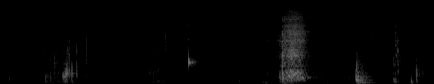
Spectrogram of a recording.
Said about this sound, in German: So, Entschuldigung, kurzer Schniefer.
